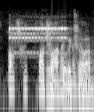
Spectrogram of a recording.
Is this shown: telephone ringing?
yes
